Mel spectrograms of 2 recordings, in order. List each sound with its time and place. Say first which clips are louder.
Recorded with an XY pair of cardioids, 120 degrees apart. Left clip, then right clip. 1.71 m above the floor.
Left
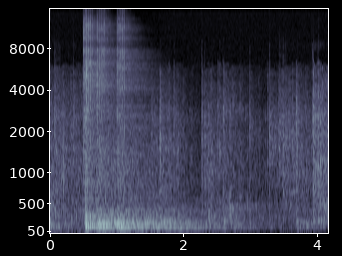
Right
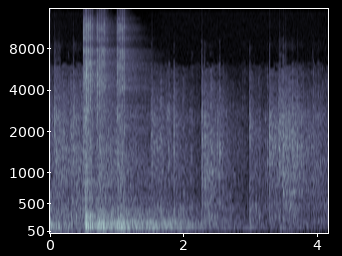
0.5 s a drill: right 2 dB; 20° right, 1.1 m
